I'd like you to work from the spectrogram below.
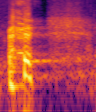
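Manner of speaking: quick breathy laugh; a rueful little laugh; short laugh. Real, not acted. Laughing at his own joke about the judge.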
